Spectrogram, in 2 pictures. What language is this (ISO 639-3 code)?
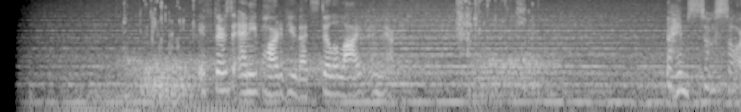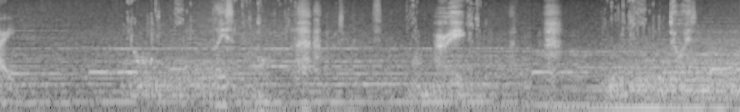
eng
